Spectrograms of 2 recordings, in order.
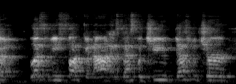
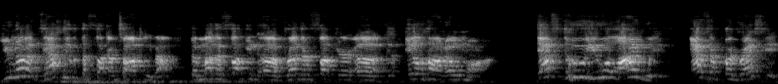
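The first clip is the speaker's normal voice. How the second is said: worked-up, heated, swearing, profane outburst; 4 semitones higher than usual. In an argument with another speaker, yelling at him. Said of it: "Why are you yelling at me?".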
